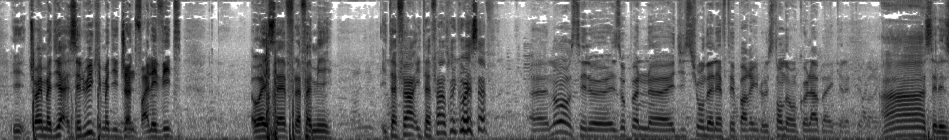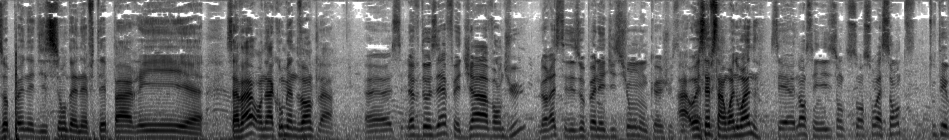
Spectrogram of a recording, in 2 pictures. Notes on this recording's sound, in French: Live from NFT Paris. Enregistré en faux direct depuis NFT Paris ! Lors de notre passage à NFT Paris, nous avons eu l'occasion de nous promener de stand en stand pour mener des interviews en direct.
